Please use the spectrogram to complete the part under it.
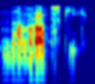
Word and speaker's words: Nawrocki: My last name, Naraki, is Polish, and by the way, the pronunciation, if you want to twist your tongue, is pronounced Nawrocki, and it means simply converted.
